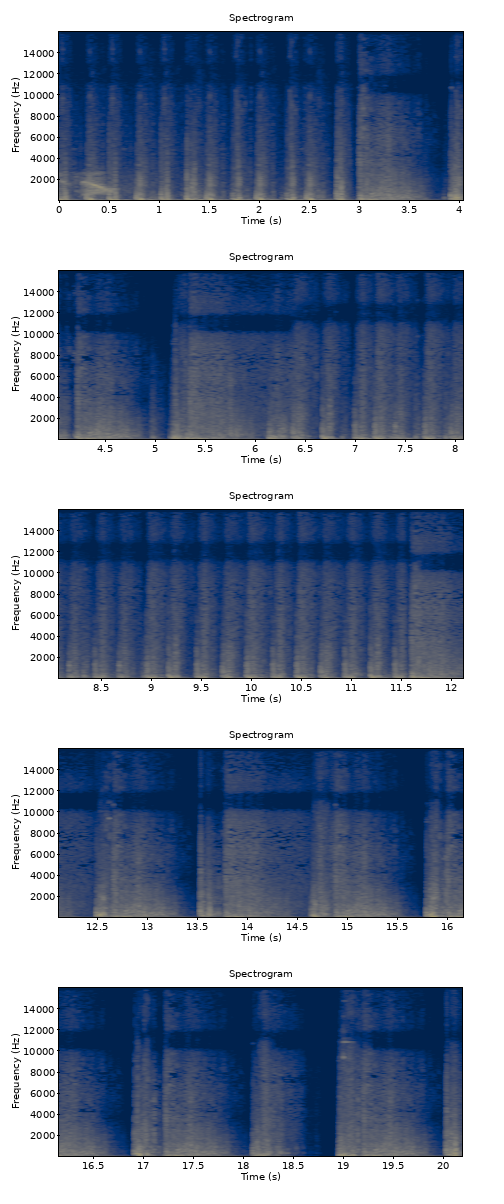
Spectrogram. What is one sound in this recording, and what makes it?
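Quick footsteps run over ground and grass.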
